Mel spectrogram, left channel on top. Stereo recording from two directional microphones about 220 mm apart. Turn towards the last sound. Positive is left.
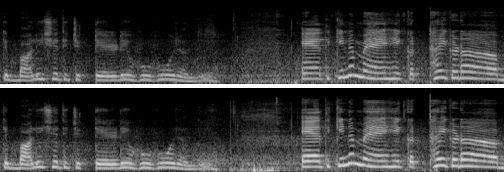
turn(degrees=0)  # may be behind; listen again after turning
